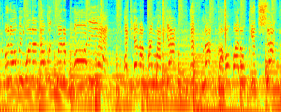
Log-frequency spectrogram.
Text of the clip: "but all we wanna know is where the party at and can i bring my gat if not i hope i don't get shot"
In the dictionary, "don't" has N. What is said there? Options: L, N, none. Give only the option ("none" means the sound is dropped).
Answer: N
